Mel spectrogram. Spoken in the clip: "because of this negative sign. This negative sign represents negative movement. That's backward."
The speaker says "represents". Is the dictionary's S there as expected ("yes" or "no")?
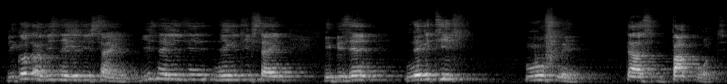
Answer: no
